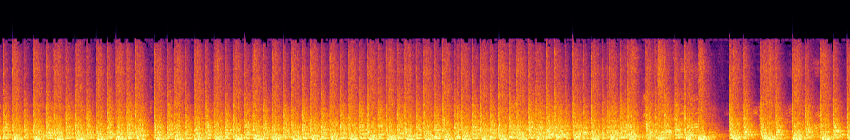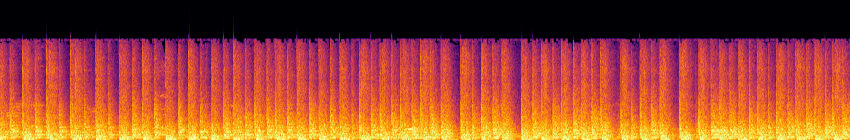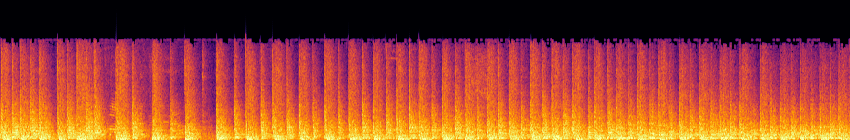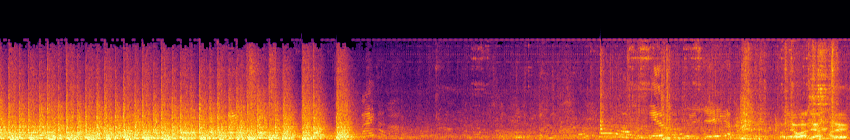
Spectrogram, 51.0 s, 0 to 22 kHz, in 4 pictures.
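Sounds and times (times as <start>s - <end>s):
barrel drums beaten fast: 0.0s - 43.7s.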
